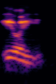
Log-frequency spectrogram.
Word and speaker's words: illy: Spelled the same way, and it's pronounced Illy.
